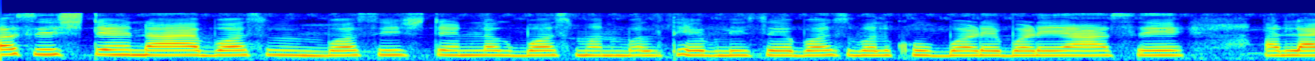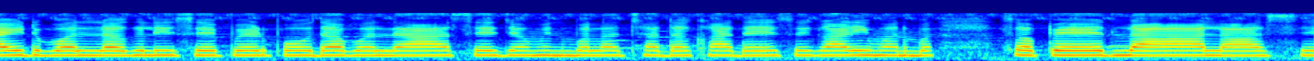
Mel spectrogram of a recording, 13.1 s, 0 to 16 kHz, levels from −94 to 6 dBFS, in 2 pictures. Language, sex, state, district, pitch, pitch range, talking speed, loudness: Halbi, female, Chhattisgarh, Bastar, 255 Hz, 255-260 Hz, 170 wpm, -24 LUFS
